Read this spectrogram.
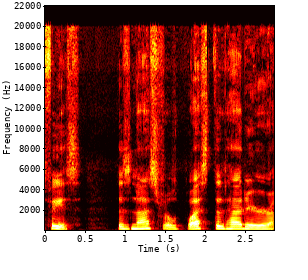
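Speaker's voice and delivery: plain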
